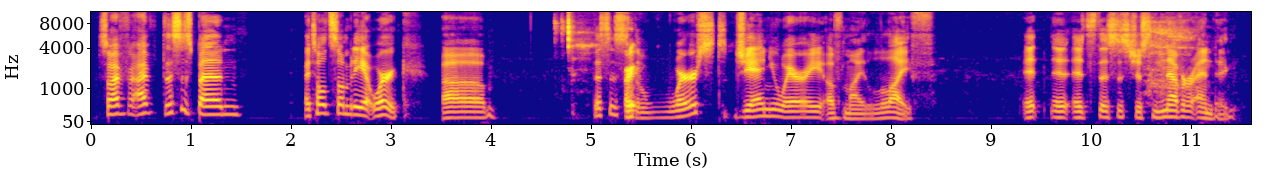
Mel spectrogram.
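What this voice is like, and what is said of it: Nasal, congested, goopy voice. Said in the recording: “how nasally and disgusting and goopy my voice is right now”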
